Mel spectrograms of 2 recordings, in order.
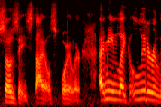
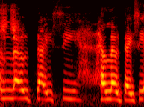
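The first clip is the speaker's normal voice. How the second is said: put-on British accent, pitched up; 8 semitones higher than usual. A talk-show guest greets daisy: put-on british accent. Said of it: "perfecting my British dialect for you".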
